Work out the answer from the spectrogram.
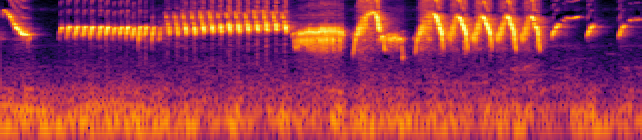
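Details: Tutor song of a canary for young birds learning to sing, with long chirping: rapid even trills of repeated notes, then a buzzy burst, followed by looping rising-and-falling whistles and a few scattered chirps.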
